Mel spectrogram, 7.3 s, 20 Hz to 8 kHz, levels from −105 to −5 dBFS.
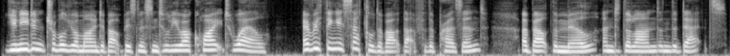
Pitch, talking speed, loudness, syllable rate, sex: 225 Hz, 230 wpm, -18 LUFS, 6.6 syllables/s, female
